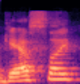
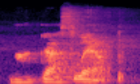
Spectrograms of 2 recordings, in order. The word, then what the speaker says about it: Gaslamp: I want to call it Gaslight District. Did I say it right? Gas lamp.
